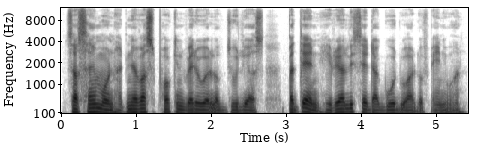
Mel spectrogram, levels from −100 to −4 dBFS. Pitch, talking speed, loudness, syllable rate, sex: 100 Hz, 210 wpm, -19 LUFS, 5.6 syllables/s, male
